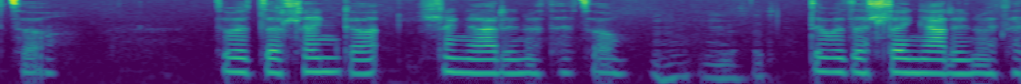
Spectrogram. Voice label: "llengar", Welsh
